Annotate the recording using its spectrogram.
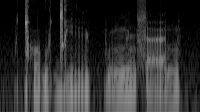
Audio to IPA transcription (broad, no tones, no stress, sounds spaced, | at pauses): ǀʰ o ɠ u ɡ͡ǀ i r y pː ṵ n ɲ y n ɬ æ̰ n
